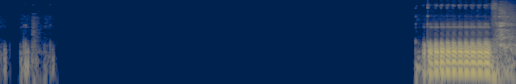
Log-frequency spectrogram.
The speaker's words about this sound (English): Sorry, I'm not playing a dog creature yet. That's just the sound of the puppy in the hallway.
